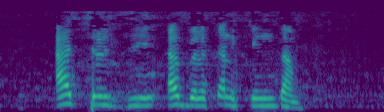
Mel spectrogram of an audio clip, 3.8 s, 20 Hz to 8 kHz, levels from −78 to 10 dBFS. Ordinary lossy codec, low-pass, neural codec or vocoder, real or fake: MP3, 24 kbps; 7.2 kHz; codec, 24 kHz, 3.1 kbps, DualCodec; fake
